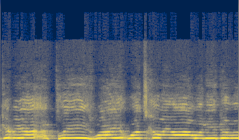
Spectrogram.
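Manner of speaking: very high, tearful, crying, pleading voice. Retelling a crying girlfriend's plea from an episode: imitating someone crying. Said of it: "And she's crying".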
